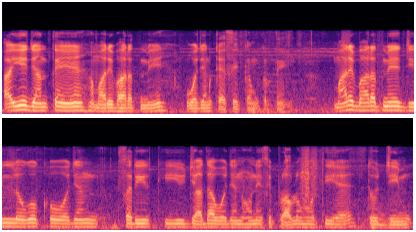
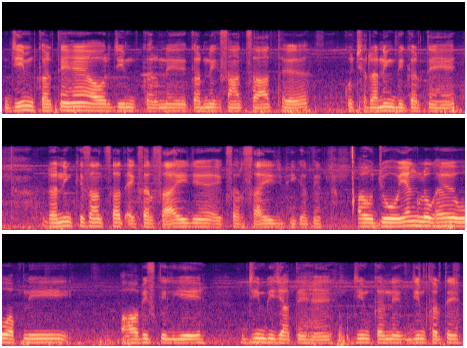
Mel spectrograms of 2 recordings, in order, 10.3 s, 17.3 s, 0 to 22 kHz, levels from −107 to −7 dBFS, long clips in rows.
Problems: background sounds at intervals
